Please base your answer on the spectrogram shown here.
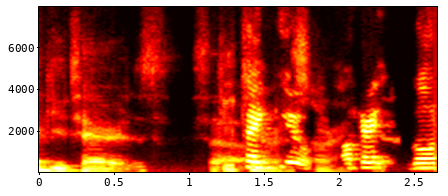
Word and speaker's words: Gutierrez: your last name please i say guterres so thank you okay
